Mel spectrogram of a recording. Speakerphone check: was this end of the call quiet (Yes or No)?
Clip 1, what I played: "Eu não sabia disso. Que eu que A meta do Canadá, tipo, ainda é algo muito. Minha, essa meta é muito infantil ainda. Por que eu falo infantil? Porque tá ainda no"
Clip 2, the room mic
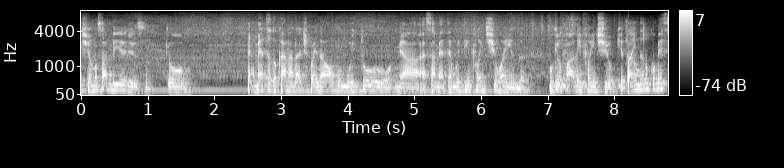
No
